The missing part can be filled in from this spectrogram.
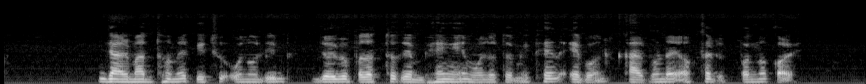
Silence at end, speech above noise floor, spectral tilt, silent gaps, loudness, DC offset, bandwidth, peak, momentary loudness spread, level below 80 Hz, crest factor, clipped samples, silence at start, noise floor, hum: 0.75 s; 34 dB; -8.5 dB/octave; none; -19 LUFS; under 0.1%; 11.5 kHz; 0 dBFS; 9 LU; -44 dBFS; 18 dB; under 0.1%; 1 s; -52 dBFS; none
